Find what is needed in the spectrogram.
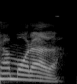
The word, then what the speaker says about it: morada: Is it chicha morado? Or how do you say it? – Chicha morada.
